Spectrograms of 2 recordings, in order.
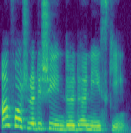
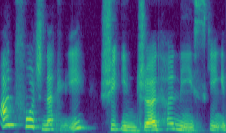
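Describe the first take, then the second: First: It runs on with no pause after unfortunately. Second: There is a short pause after unfortunately. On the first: The speaker calls it wrong. "you don't say it like" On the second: The speaker calls it right. "you need a bit of pause after certain words"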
